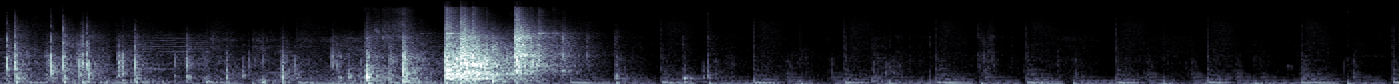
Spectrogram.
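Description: Background music with a steady beat. Over it, a few sharp knocks in the first second and one loud bang about three seconds in: a baby slapping his hands on a plastic high-chair tray.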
